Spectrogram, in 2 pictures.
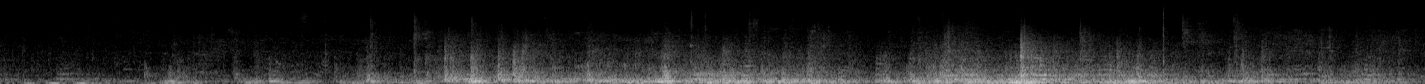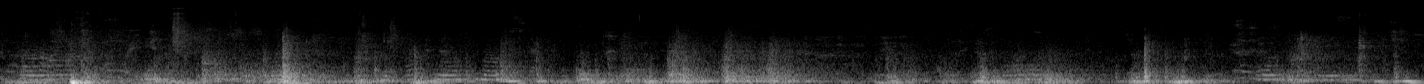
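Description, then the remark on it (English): A crowd shifts and turns chairs around: continuous scraping, shuffling and knocking of furniture for about half a minute, with scattered thuds, one sharper bang midway, and soft murmuring voices underneath. “Grab your chairs. Let's turn around again.”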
